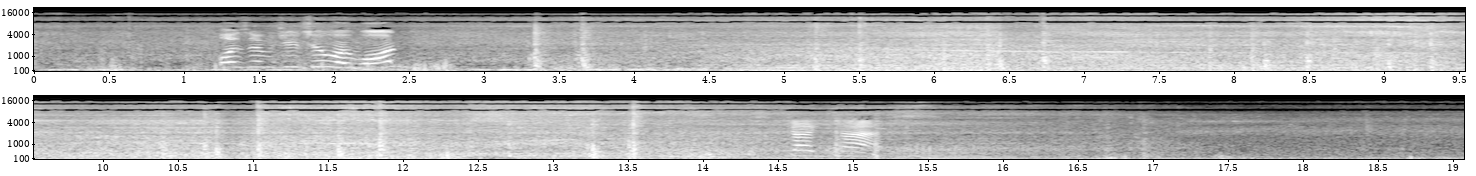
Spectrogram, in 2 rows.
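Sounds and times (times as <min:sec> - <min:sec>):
wheels clicking over rail joints: 0:00.0 - 0:13.8
diesel train engine drone: 0:00.0 - 0:19.0
train rumble: 0:00.0 - 0:19.0.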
